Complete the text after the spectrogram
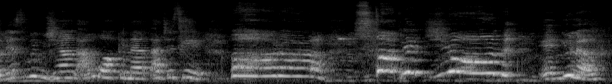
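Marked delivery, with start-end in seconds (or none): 2.3-5.5 high, drawn-out wailing yell. Retold or imitated. Aunt heard from across the street, yelling. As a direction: holler it high enough to carry across the street. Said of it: "I hear yelling all the way across the street".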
